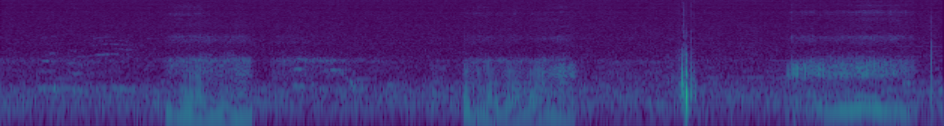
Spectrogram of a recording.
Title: Eat, sleep, and snore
